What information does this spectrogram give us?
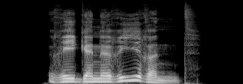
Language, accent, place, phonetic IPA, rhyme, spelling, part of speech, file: German, Germany, Berlin, [ʁeɡəneˈʁiːʁənt], -iːʁənt, regenerierend, verb, De-regenerierend.ogg
- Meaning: present participle of regenerieren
